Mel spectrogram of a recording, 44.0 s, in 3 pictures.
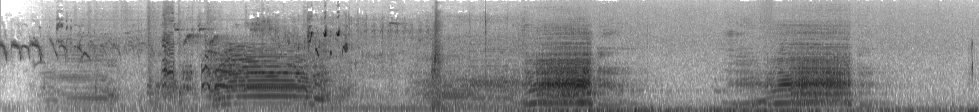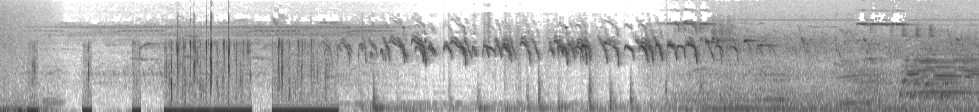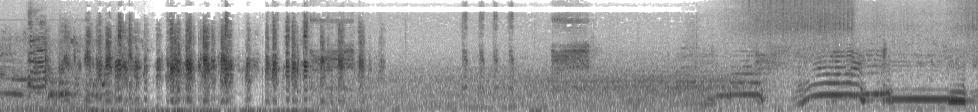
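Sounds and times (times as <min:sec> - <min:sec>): chicks peeping: 0:20.0 - 0:28.1
goose honking: 0:28.2 - 0:35.2.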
